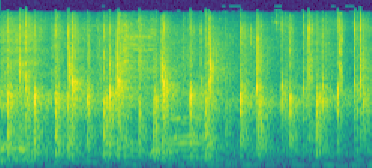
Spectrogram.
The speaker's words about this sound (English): Let's give God a hand clap of praise just for our musicians.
